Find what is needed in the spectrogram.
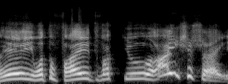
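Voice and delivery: mock rowdy Boston drunk picking a fight; drunk Boston Irish guy. Comic riffing on Boston mocks a drunk Irishman spoiling for a fight. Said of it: "Bunch of drunk Irish assholes".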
